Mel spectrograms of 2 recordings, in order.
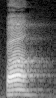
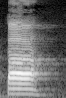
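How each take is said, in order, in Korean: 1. 음절이 짧고 가볍습니다. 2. 음높이가 평평하게 유지되고 길게 늘어집니다. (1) "짧고 가볍게" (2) "소리를 옆으로 약간 길게 쭉 소리를 내면 됩니다"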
